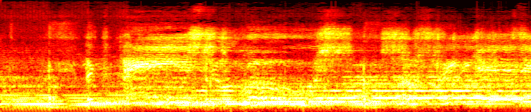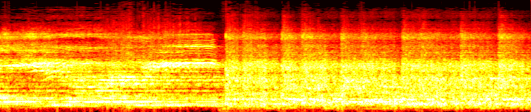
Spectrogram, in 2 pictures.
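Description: A song with vocals playing loudly on a car audio system with subwoofers. About seven and a half seconds in it switches abruptly to a different, guitar-led passage.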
